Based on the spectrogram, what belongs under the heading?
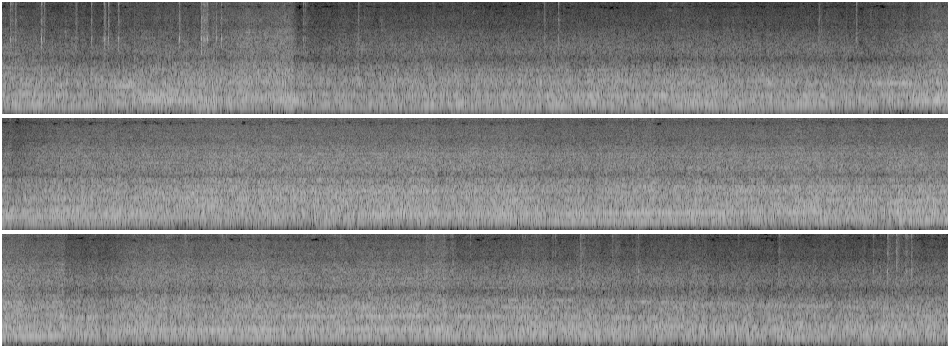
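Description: Opel Astra H OPC's turbocharged four-cylinder engine running under full throttle in fourth gear, heard from inside the car. Its pitch climbs slowly through the middle and drops back several times as the revs change.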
